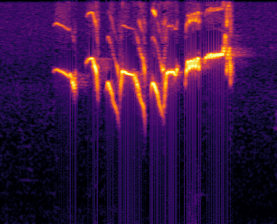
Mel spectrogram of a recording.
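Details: Oriental magpie-robin, a decoy bird used to lure wild birds and stimulate singing, delivers a rich, varied burst of loud whistled phrases. Rapid sliding and warbling notes run for about two seconds, with a brief faint rustle near the end.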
